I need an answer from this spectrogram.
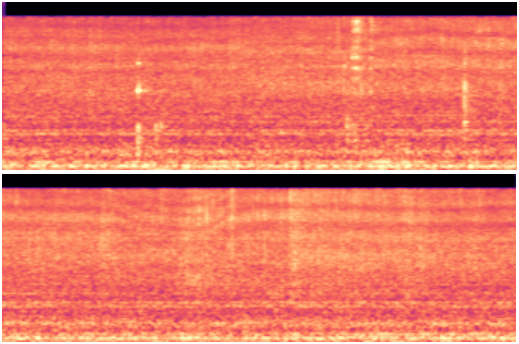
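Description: Potatoes, carrots and tomato sizzling steadily in a pan of hot spiced oil and a little water, with a few faint clicks, under a steady low hum.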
